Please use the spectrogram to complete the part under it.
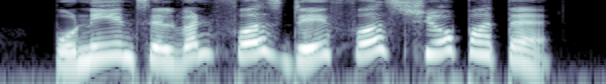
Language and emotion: Tamil, happy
